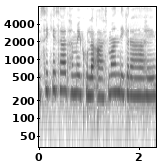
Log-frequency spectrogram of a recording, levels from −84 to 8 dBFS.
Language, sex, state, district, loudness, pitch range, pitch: Hindi, female, Bihar, Begusarai, -29 LUFS, 245-275 Hz, 260 Hz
